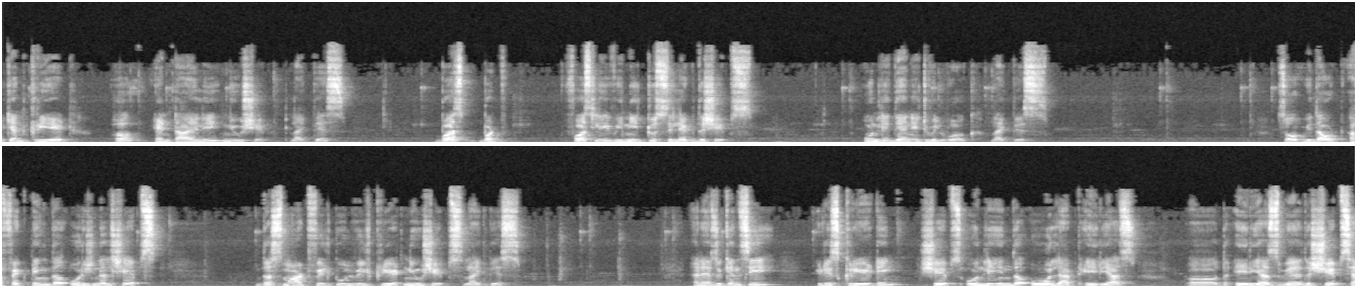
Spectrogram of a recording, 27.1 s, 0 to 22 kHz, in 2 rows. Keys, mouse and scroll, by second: 0.2 click, 0.3-8.3 drag, 13.0 scroll down 1, 13.5 click, 14.4-14.8 scroll up 1, 14.8 click, 15.5-15.9 scroll down 1, 16.0 click, 16.1-18.3 drag, 18.3-19.0 scroll up 1, 19.0 Delete, 19.3 click, 19.6 Delete, 20.1 click, 20.1 click, 20.3 Delete, 20.7 click, 20.9 Delete, 21.6-25.1 drag, 25.7 scroll up 1.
